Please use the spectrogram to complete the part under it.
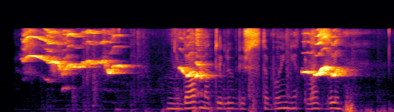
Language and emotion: Russian, neutral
